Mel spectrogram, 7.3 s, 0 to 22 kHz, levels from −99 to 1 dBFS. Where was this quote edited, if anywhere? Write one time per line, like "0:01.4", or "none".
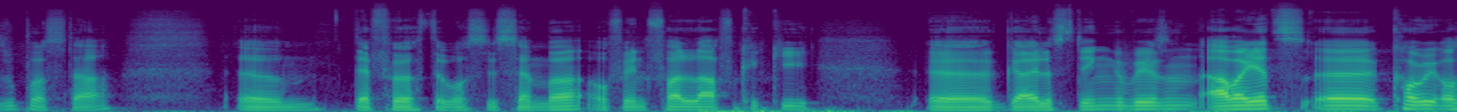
none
